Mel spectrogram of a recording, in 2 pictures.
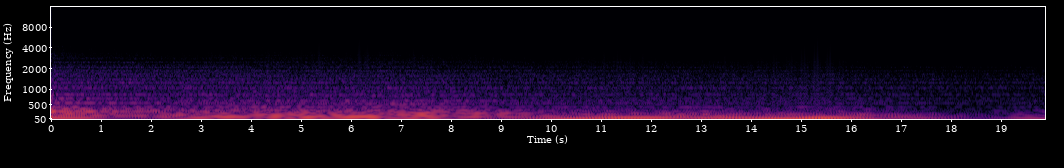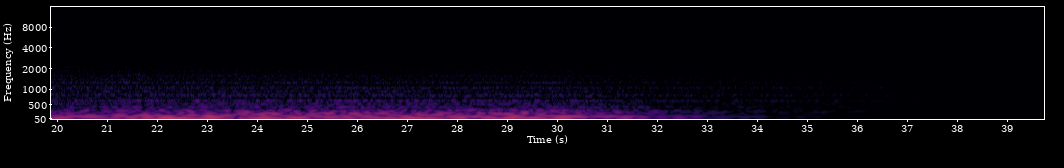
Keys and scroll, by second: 4.2 ctrl+j.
